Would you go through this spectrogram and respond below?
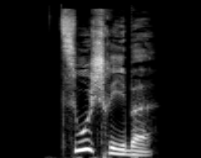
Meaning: first/third-person singular dependent subjunctive II of zuschreiben
- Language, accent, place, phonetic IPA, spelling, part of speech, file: German, Germany, Berlin, [ˈt͡suːˌʃʁiːbə], zuschriebe, verb, De-zuschriebe.ogg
